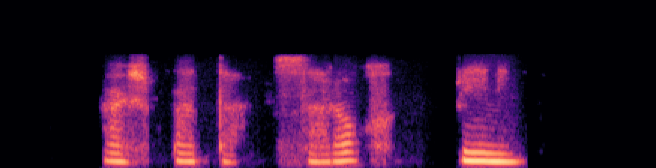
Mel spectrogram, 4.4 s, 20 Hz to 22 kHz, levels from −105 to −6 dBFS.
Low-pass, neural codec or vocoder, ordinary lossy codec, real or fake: 5.4 kHz; none; Opus, 16 kbps; real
